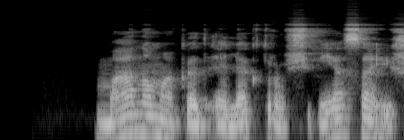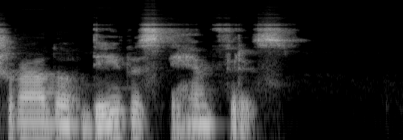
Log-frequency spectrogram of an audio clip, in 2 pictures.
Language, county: Lithuanian, Telšiai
